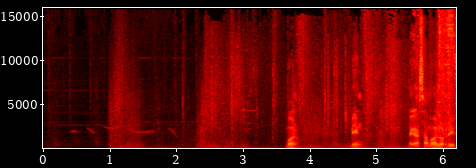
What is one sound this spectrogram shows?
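Battle effects whoosh and crackle in a game.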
